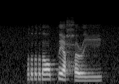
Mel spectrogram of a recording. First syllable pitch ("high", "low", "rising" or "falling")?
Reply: rising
